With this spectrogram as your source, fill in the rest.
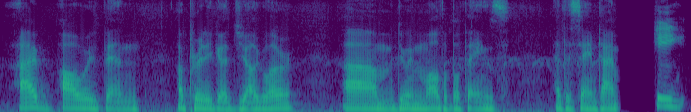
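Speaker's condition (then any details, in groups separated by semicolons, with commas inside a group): ALS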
